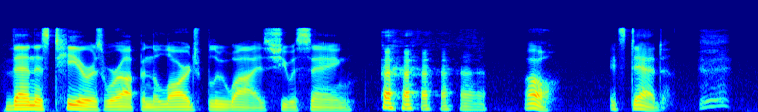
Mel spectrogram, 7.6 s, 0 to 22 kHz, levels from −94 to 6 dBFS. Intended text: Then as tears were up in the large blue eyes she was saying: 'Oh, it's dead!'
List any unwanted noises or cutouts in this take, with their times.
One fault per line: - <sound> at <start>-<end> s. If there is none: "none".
- laugh at 3.8-4.9 s
- breath at 7.0-7.3 s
